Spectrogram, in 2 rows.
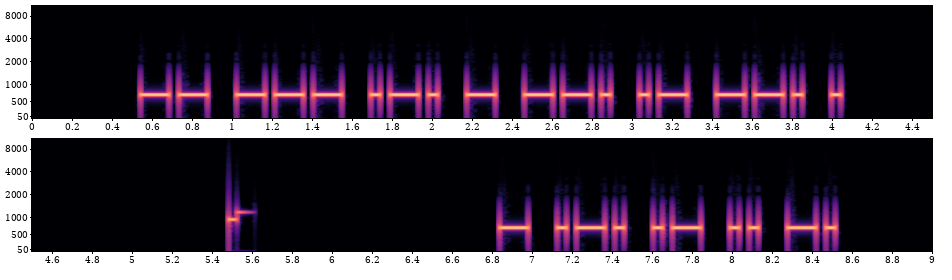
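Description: Morse code at 25 words per minute sending words from a list of the top 1751-2000 words: a steady mid-pitched tone keyed into quick dots and dashes, sent in two bursts separated by a silent gap with one brief click.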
